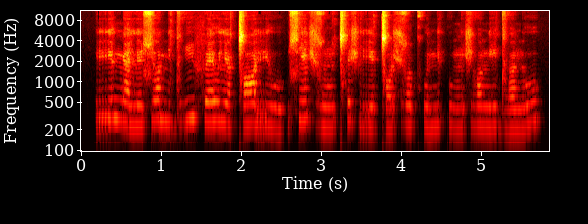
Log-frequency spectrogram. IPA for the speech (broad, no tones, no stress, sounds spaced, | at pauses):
rʲ ə ŋ æ lʲ ɒ ɕ ɔ nʲ ʊ dʱ i f ɛ u̯ lʲ ɒ ǀ ɒ rʲ u | ɕ ɛ̃ ʃ z ũ ǀʰ ə ʃ rʲ ɜ ǀ ɔ ʃ zˤ u kʷʰ ʌ nʲ ə kʷ ʌ ŋ ɛ̃ ʃ ɦ ɔ n i dʱ ʌ n u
